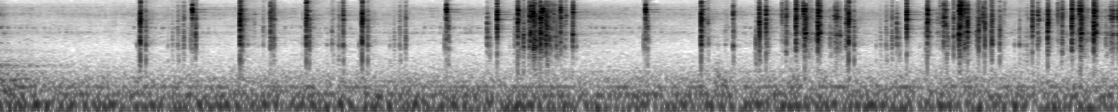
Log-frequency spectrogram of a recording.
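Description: A combination lock's dials click quickly as they turn.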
